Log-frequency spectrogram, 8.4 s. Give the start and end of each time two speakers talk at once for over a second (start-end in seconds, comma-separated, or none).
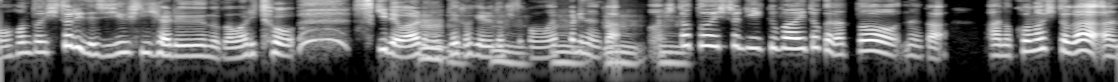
3.1-5.2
